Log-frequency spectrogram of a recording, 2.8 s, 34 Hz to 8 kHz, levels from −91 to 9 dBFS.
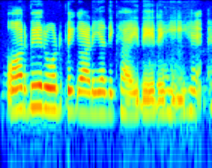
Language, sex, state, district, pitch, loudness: Hindi, female, Rajasthan, Jaipur, 205 Hz, -16 LUFS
